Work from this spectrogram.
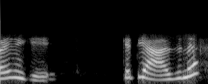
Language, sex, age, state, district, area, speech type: Assamese, female, 18-30, Assam, Morigaon, rural, conversation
